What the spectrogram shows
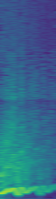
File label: heal; deltarune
